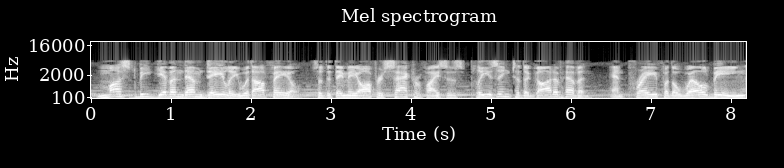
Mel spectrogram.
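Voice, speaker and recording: An actor playing a stern, commanding Persian king issuing a royal decree in formal, measured, authoritative speech. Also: mid-range voice, close to an everyday voice. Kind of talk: dramatized scripture reading. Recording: dull lo-fi audio under clear music. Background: music.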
